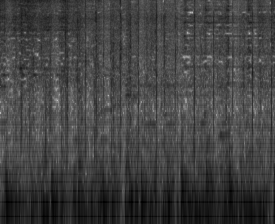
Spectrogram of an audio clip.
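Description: Traditional enburi festival music played live in the street: drums and a dense low accompaniment, with many sharp clicks through it.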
